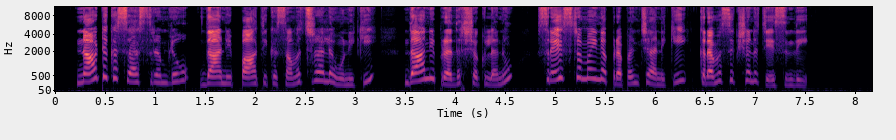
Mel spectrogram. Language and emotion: Telugu, neutral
